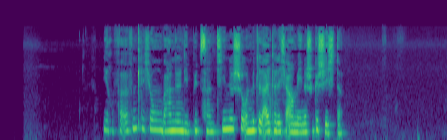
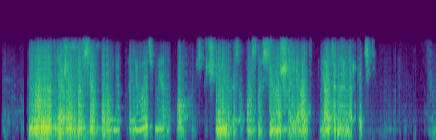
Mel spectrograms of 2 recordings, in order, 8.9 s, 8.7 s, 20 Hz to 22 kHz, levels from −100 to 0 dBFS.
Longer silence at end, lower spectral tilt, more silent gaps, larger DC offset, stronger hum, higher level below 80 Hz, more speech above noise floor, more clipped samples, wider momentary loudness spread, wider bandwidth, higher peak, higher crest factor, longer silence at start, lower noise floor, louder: first, 2.1 s vs 0.05 s; second, -3 dB/octave vs -4.5 dB/octave; neither; neither; neither; second, -66 dBFS vs -44 dBFS; first, 59 dB vs 43 dB; neither; first, 15 LU vs 12 LU; first, 11.5 kHz vs 8.4 kHz; about the same, -6 dBFS vs -4 dBFS; about the same, 22 dB vs 18 dB; first, 2.05 s vs 0.55 s; first, -84 dBFS vs -63 dBFS; second, -24 LUFS vs -21 LUFS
